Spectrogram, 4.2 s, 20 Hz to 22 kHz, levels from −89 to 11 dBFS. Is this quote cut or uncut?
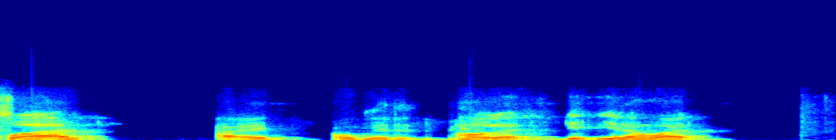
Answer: uncut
